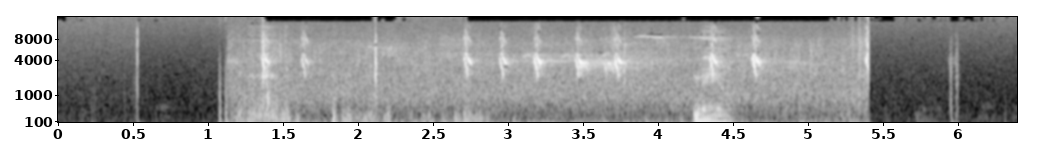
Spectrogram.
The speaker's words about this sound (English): Here's the female's flight call. Female there.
